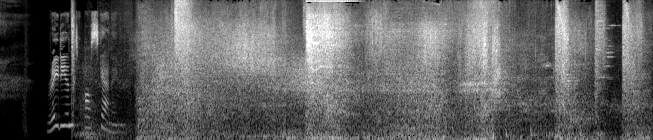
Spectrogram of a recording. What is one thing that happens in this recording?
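Magic spells crackle and blast during a fierce fight.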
